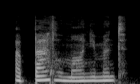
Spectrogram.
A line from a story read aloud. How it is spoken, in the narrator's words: she murmured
